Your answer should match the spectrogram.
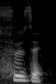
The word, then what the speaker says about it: faisait: Alors, attention, faisait, en fait, c'est une vraie exception en français. En fait, ça se prononce faisait.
